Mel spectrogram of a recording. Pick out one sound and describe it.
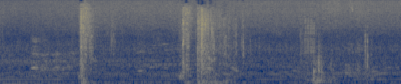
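An axe chops into a tree trunk with repeated sharp thuds.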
